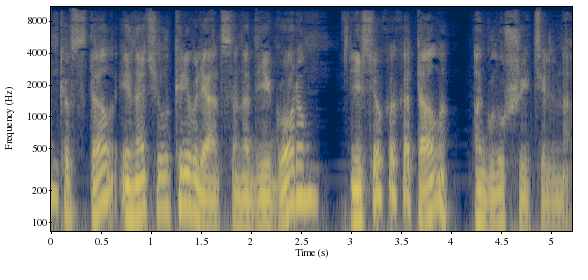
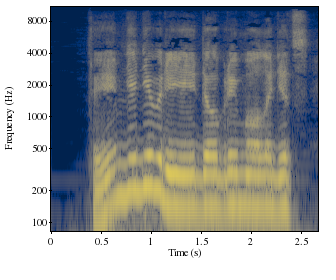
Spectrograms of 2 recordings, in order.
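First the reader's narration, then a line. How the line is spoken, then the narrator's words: Loud laughter. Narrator (Russian): Гринька опять громко захохотал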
